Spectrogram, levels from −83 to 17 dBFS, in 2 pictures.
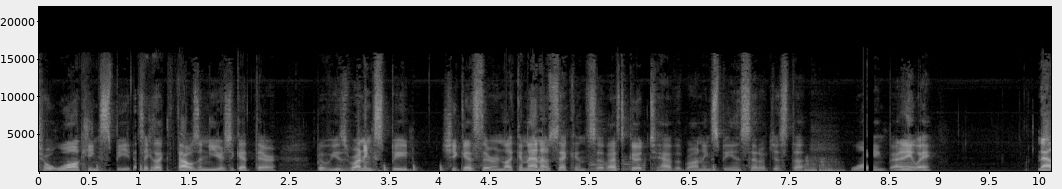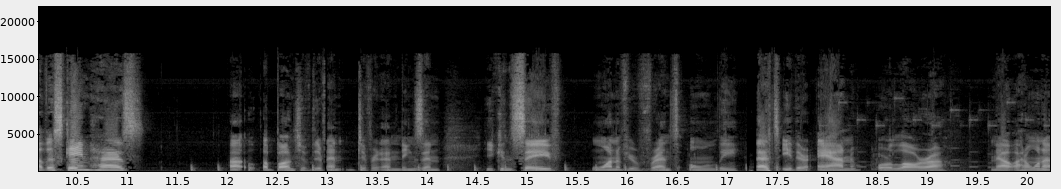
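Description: Damaged data in a compressed stream breaks up this audio five times: at 0.93 to 1.00 s, 5.79 to 5.83 s, 8.24 to 8.35 s, 12.94 to 13.00 s and 17.17 to 17.31 s, each a brief chirp, squawk, click or short hole lasting between about 40 and 140 ms. Bytes in the encoded stream were corrupted at those points, so the decoder misread the affected frames, lost sync and hunted for the next valid frame header before recovering.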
